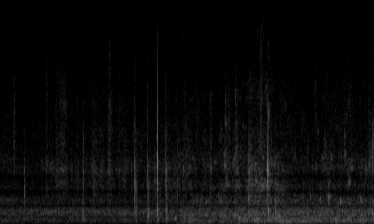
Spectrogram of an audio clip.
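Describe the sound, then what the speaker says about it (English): Water from a garden hose filling a hot tub, a close, quiet trickle with patters and small splashes building steadily, no voices. "So I'm still filling this up the way they want in the manual. You put the hose in there"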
